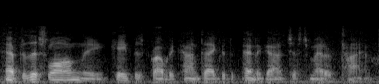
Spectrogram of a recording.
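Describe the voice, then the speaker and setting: An actor playing a calm, weary scientist doctor in a 1950s science-fiction film, with a measured, reassuring manner. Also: male voice, low-pitched, a little hiss or hum, low-quality recording. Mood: grave, reassuring. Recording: 1950s film soundtrack with music.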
